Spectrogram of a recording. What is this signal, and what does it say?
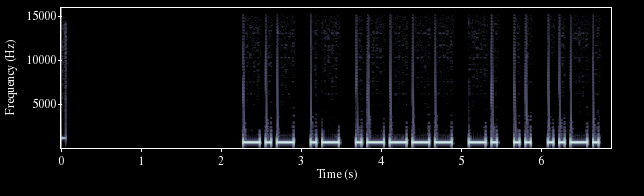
Morse code, heard as a keyed tone, about 17 wpm, 700 Hz. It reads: KA1NIF
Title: USA Call Signs - 6 Characters - Repeated 3x - 17wpm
